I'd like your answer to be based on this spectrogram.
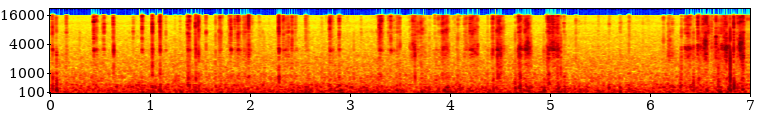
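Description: Long nails scratch fast across a rectangular, solid bar of soap with a carved, scratched surface, held in the hand. Quick, dry, bright scratching bursts come in an irregular rapid stream over a faint low rumble, growing louder near the end.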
